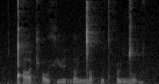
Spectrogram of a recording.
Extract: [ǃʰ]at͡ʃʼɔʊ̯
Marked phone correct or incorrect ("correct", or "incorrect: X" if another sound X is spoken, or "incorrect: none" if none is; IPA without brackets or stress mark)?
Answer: correct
